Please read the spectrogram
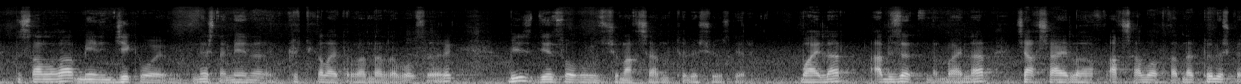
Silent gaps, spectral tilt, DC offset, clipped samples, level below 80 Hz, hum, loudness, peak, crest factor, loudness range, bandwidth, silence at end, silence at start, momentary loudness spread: none; -7.5 dB/octave; under 0.1%; under 0.1%; -34 dBFS; none; -21 LUFS; -2 dBFS; 18 dB; 2 LU; 16 kHz; 0 s; 0 s; 9 LU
